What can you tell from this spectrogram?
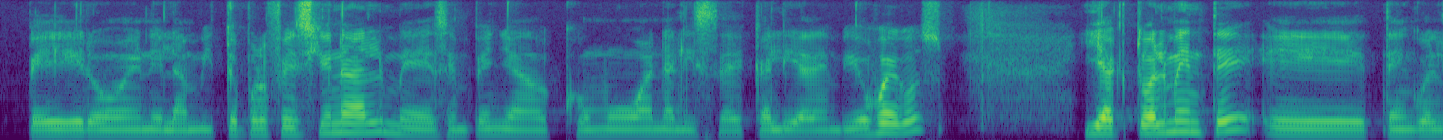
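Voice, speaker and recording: In a Colombian accent, a man with a fairly high pitch speaks at a moderate pace, the sound dry and close with no echo. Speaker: game tester, speaker. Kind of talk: lecture. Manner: hesitant, many fillers and restarts.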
